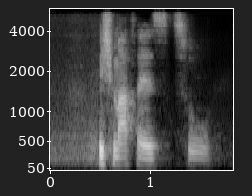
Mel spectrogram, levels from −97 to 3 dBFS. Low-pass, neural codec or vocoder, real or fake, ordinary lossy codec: 5.4 kHz; codec, 16 kHz, 0.5 kbps, X-Codec, WavLM features, trained on Multilingual LibriSpeech; fake; none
